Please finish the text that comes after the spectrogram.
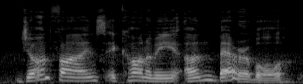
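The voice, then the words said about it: Put-on English accent. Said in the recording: “That's an excellent English accent”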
